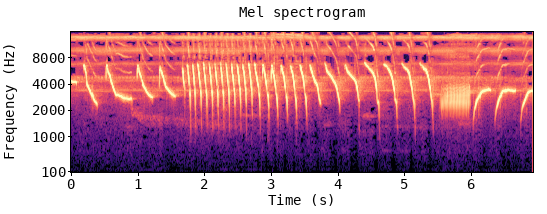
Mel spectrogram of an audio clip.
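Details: Canary song for schooling young canaries and restarting silent singers: slow falling whistled notes, a burst of rapid clicking trill, more spaced descending slurs, a short buzz, then rising whistles.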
